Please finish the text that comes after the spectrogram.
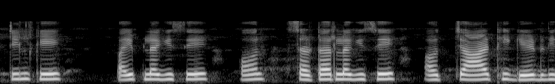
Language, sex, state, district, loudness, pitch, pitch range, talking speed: Chhattisgarhi, female, Chhattisgarh, Raigarh, -15 LUFS, 235 Hz, 225-245 Hz, 150 wpm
